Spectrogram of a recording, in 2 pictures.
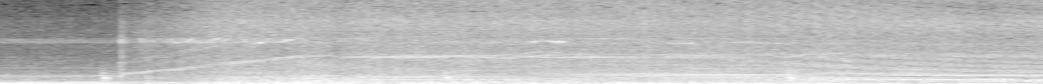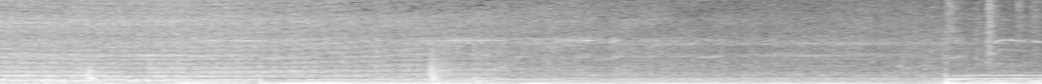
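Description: DJI Phantom quadcopter's motors spinning up for takeoff about half a second in, the whine rising in pitch over about a second, then a steady multi-tone whine with slight wavering as the drone lifts off and climbs away.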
